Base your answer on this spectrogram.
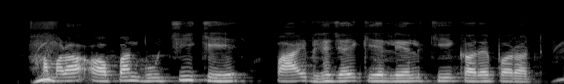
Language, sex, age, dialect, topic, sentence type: Maithili, male, 18-24, Southern/Standard, banking, question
